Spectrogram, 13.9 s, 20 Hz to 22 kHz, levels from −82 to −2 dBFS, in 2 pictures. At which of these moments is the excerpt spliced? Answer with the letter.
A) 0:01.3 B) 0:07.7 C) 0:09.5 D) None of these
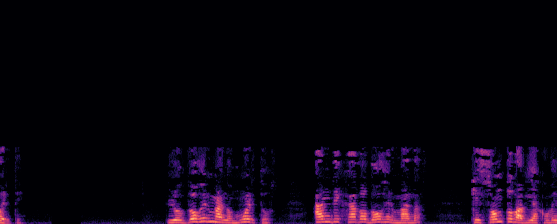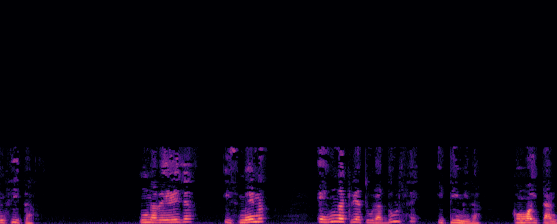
D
